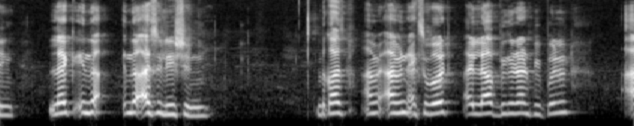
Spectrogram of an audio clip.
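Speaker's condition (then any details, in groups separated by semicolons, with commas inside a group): Traumatic brain injury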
